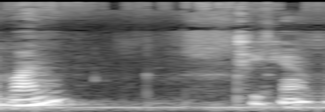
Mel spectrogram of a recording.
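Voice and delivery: ordinary talk, nothing marked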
